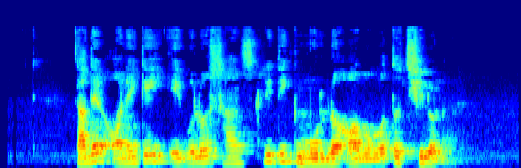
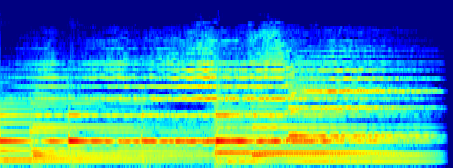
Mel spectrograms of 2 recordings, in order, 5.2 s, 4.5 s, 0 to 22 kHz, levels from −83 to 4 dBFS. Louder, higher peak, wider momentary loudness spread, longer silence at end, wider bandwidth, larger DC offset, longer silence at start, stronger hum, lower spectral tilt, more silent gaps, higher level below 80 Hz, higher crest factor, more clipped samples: second, -20 LUFS vs -15 LUFS; about the same, -2 dBFS vs 0 dBFS; about the same, 10 LU vs 10 LU; first, 0.7 s vs 0.1 s; about the same, 11.5 kHz vs 11 kHz; neither; first, 0.75 s vs 0 s; neither; first, -6 dB/octave vs -4 dB/octave; neither; second, -68 dBFS vs -56 dBFS; first, 20 dB vs 14 dB; neither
